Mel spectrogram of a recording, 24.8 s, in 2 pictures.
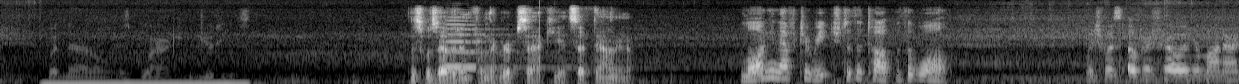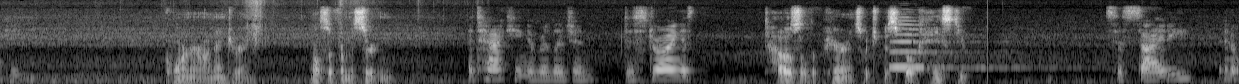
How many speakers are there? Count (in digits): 4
